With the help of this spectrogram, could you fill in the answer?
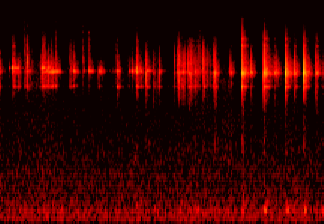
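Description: Long nails tap quickly on the flat base and rounded shoulder of a hollow green ribbed glass vase standing upside down on its rim, making about eighteen light, bright, high clicks at an uneven pace. Each tap is crisp and dies away almost at once, and the final few taps land harder and louder.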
